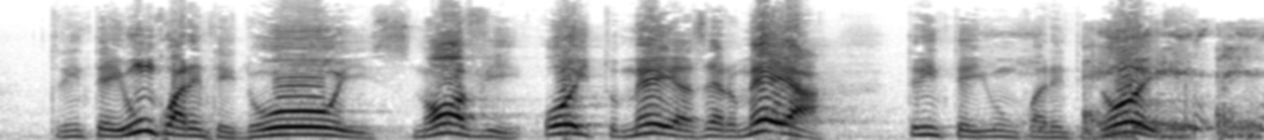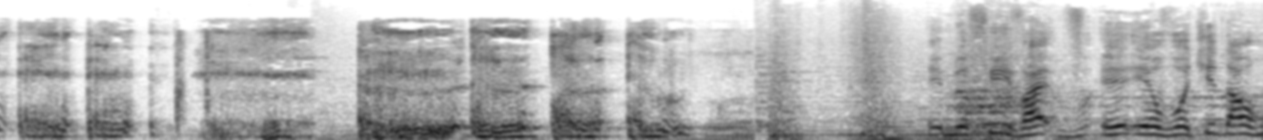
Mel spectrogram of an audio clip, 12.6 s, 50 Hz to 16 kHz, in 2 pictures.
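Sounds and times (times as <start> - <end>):
speech: 0.3 - 10.2, 11.0 - 12.6
heavy phlegmy coughing: 5.4 - 10.2
throat-clearing: 5.5 - 10.1.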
